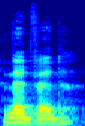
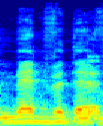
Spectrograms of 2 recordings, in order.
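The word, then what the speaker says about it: Nedvěd: Anyway, Nedved. Nedved. I said Medvedev, like the tennis player.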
